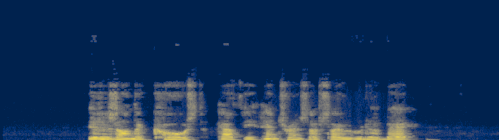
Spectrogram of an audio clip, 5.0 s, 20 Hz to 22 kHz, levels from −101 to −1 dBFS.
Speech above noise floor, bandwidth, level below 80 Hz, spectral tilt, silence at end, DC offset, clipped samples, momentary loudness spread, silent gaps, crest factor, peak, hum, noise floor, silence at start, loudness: 64 dB; 9.6 kHz; -60 dBFS; -7 dB/octave; 0.9 s; under 0.1%; under 0.1%; 8 LU; none; 18 dB; -2 dBFS; none; -83 dBFS; 0.9 s; -20 LUFS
